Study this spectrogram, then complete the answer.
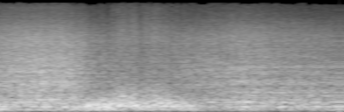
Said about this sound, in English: We go through a air shower where it blows off all the dust from your uniform right before you walk into the factory. All right, this should be fun. I've never been in an air shower before.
